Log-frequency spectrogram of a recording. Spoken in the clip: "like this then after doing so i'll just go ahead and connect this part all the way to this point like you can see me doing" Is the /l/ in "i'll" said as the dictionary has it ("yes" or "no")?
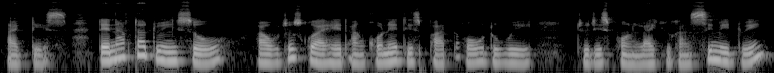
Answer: no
